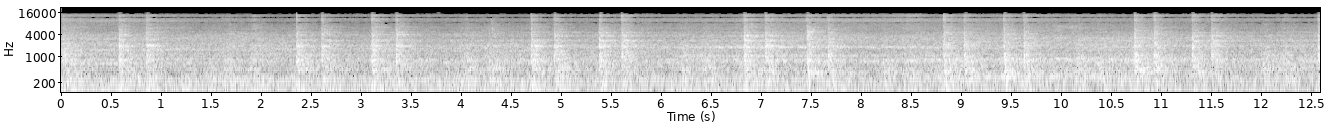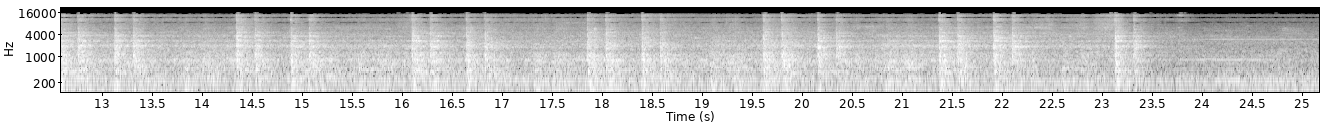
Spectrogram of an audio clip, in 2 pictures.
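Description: JR E531-series electric train running past along the platform: steady rumble of the cars with a quick, irregular series of wheel clicks over the rail joints. The sound falls away somewhat near the end.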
